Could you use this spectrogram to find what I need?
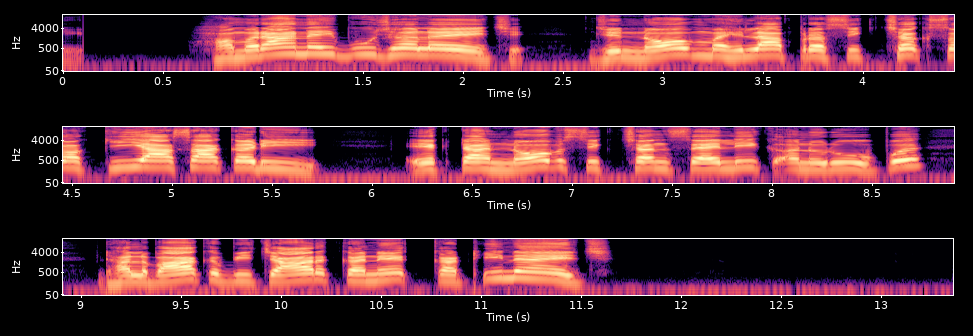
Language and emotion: Maithili, fearful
